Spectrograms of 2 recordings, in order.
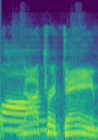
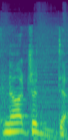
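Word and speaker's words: Notre-Dame: I think bad I think American people's bad pronunciation of French words drives me nuts so Shay's oh NRA Dame is on fire I was like you people yeah it's notra anyway blah blah Shay long it's a sh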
